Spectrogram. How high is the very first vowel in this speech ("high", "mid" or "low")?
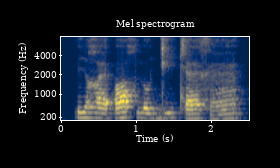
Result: high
